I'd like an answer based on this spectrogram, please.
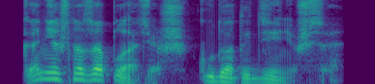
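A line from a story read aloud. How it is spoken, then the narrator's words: Calm. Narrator (Russian): Спокойно ответил помощник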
